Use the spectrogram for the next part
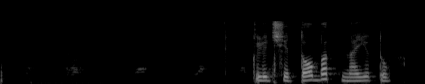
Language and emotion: Russian, neutral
